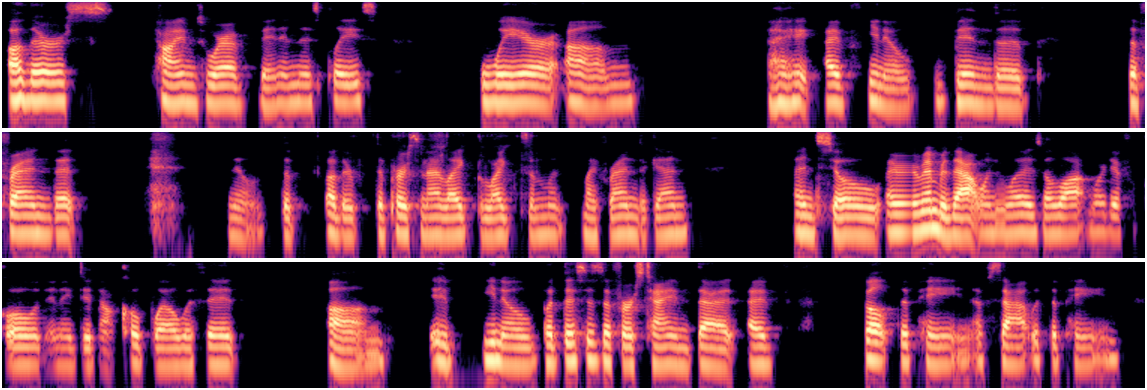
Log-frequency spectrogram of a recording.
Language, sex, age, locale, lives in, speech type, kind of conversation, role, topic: English, female, 30-34, en-US, United States, conversation, advice, user, How can I cope with frustration when my healing is slower than expected?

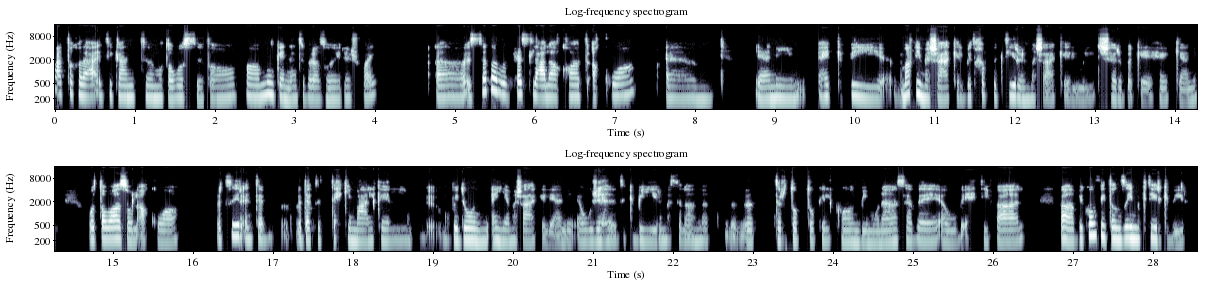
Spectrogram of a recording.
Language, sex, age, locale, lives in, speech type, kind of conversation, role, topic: Arabic, female, 25-29, ar-SY, United States, conversation, unstructured, none, بتفضل العيلة الكبيرة ولا العيلة الصغيرة؟ وليه؟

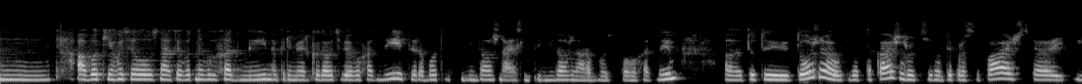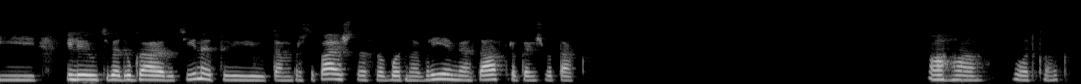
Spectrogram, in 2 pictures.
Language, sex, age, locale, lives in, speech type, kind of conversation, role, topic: Russian, female, 30-34, ru-RU, Germany, conversation, advice, advisor, Как рабочая нагрузка разрушает твои ежедневные перерывы и заботу о себе?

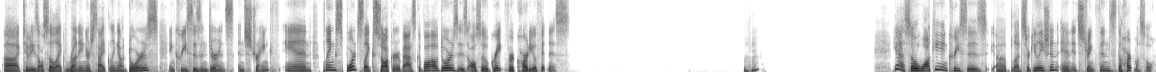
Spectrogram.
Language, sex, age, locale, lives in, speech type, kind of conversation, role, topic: English, female, 25-29, en-US, United States, read, expert-assistant, expert, What are the health benefits of spending time outdoors?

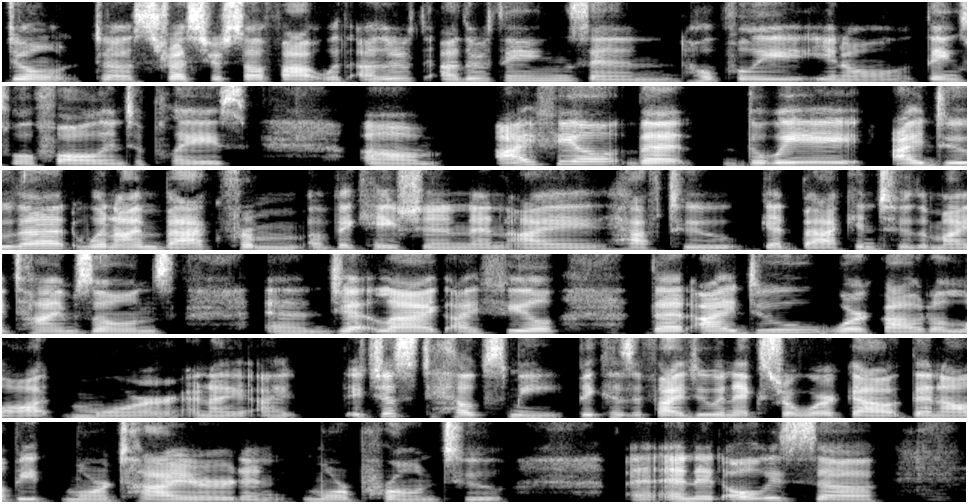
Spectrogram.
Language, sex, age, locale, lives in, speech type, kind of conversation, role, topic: English, female, 50-54, en-US, United States, conversation, unstructured, none, What simple sleep habits have truly helped you lately, and how did you discover them?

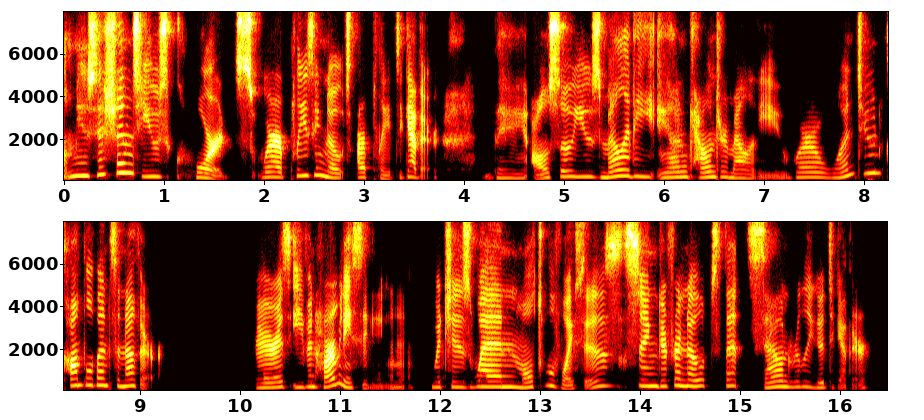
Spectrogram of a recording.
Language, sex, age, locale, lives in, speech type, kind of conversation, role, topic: English, other, 20-24, en-US, United States, read, expert-assistant, expert, What techniques can musicians use to create harmony in music?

